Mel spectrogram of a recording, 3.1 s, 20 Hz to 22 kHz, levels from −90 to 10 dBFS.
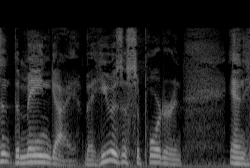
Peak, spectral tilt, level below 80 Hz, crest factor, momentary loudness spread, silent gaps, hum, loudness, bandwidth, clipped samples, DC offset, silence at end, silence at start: -18 dBFS; -5 dB/octave; -62 dBFS; 18 dB; 18 LU; none; none; -36 LUFS; 11.5 kHz; under 0.1%; under 0.1%; 0 s; 0 s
